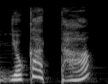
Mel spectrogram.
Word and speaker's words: よかった: So yokatta. – Yokatta. – Yokatta. – So sort of rises a little bit like a question in English.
